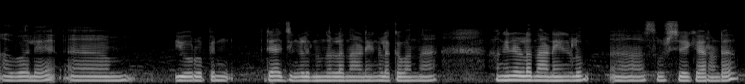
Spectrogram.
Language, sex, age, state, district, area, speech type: Malayalam, female, 45-60, Kerala, Idukki, rural, spontaneous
